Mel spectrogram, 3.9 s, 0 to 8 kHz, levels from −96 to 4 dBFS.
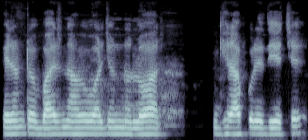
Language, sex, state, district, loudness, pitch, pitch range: Bengali, male, West Bengal, Jhargram, -17 LUFS, 140 Hz, 135-145 Hz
